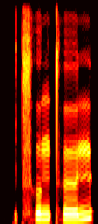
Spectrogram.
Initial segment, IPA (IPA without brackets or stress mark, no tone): t͡sʰ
